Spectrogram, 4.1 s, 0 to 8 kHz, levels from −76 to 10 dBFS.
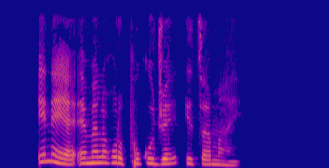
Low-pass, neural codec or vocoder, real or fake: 7.2 kHz; none; real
